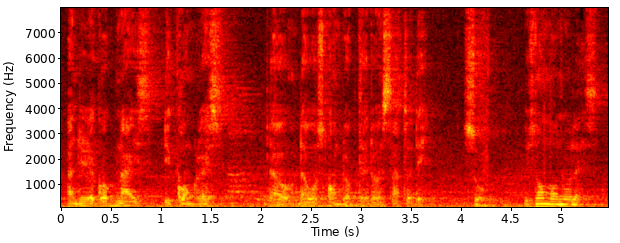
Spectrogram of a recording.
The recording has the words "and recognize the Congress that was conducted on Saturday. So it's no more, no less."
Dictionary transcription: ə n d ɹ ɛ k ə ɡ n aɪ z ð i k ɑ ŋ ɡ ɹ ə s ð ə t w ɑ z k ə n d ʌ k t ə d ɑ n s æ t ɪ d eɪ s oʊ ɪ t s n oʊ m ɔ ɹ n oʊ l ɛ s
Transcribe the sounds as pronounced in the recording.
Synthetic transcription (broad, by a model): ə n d ɹ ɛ k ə ɡ n aɪ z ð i k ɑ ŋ ɡ ɹ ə s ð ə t w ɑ s k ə n d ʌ k t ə d ɑ n s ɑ t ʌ d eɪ s oʊ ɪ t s n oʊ m ɔ n oʊ l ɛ s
